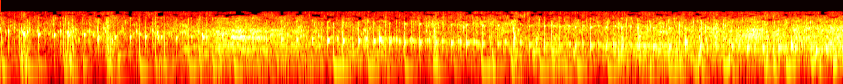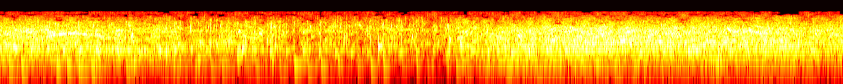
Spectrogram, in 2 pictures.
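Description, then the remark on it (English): Liquid is poured from bottles into mincemeat in a steady, splashy stream for well over ten seconds, gurgling and sloshing continuously with no voices over it. “You go ahead and pour it into the mincemeat. I'll pour this bottle in, and then you pour another one in.”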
